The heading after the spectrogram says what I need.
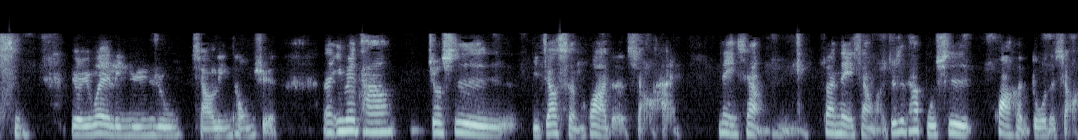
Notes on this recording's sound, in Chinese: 此為線上課程錄音檔！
